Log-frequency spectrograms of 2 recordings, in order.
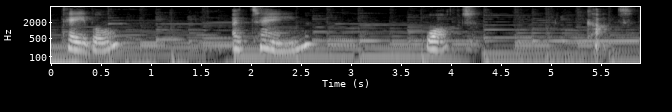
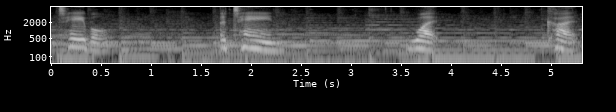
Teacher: in American English, they tend to drop the T in the final position.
